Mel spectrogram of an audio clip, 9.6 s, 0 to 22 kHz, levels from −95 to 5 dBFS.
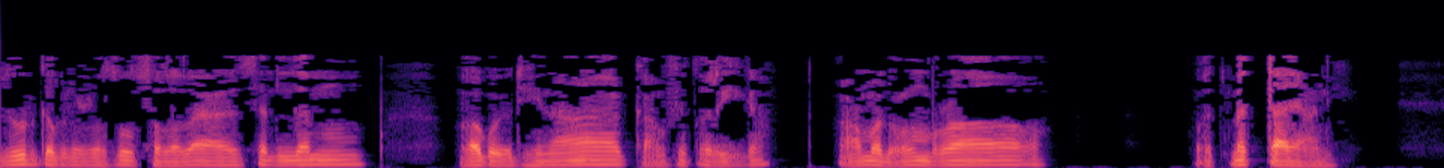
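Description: It's a speech recording, and the whole thing carries that watery, swirly MP3 compression sound, with nothing above 5.6 kHz, which points to a likely very low bitrate, around 16 kbps. At 8.44 s there's a brief pre-echo: a hiss smeared about 14 ms ahead of a sharp attack, softening its onset.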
